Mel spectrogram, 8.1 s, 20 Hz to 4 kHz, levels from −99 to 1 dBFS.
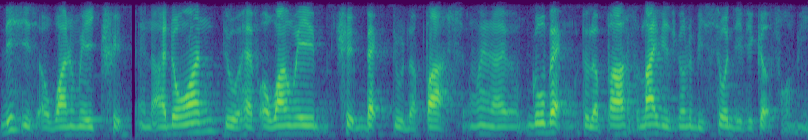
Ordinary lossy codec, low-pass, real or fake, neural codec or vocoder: Opus, 64 kbps; 3.6 kHz; real; none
